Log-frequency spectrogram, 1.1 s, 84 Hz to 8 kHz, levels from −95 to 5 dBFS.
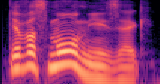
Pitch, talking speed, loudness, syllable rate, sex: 165 Hz, 225 wpm, -14 LUFS, 5.2 syllables/s, male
